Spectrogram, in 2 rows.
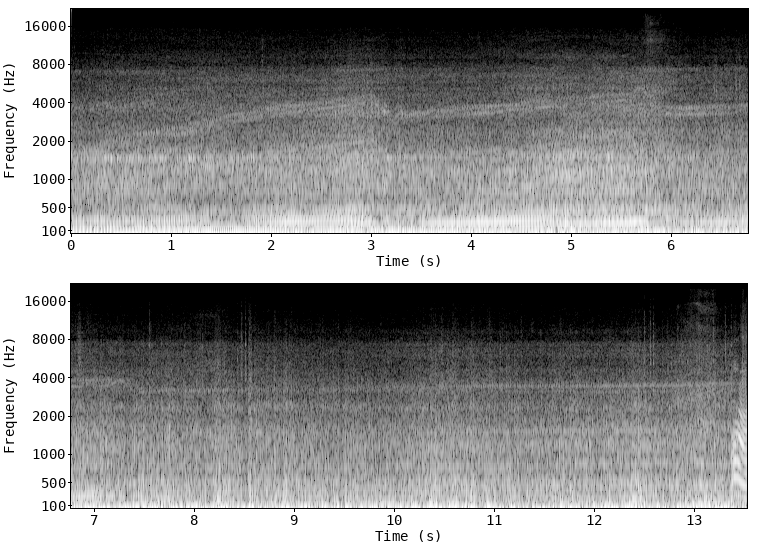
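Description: BMW R 1250 GS motorcycle being ridden, a loud engine climbing through the gears with rising pitch sweeps and shifts, then a sustained rough drone of cruising with wind noise.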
